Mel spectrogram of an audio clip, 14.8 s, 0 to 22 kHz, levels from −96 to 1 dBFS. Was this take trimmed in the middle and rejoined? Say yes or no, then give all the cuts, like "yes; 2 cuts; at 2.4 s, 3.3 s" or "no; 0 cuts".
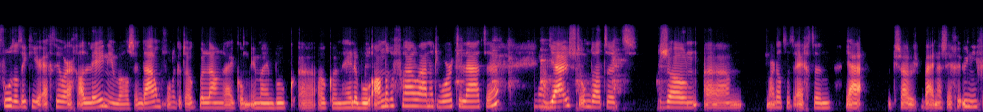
yes; 2 cuts; at 11.5 s, 12.6 s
